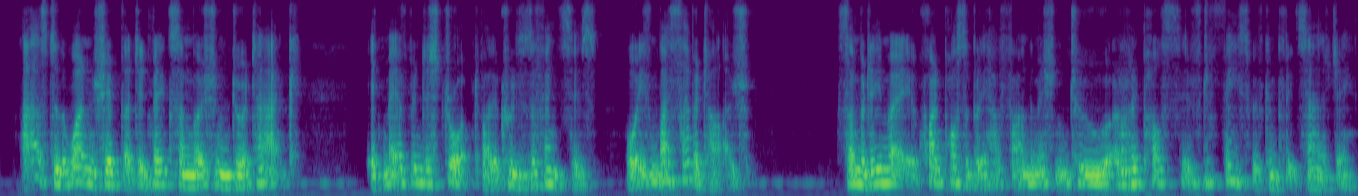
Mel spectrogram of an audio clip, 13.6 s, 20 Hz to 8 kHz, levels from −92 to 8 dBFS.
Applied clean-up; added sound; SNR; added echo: none; none; none; reverberation time 0.4 s.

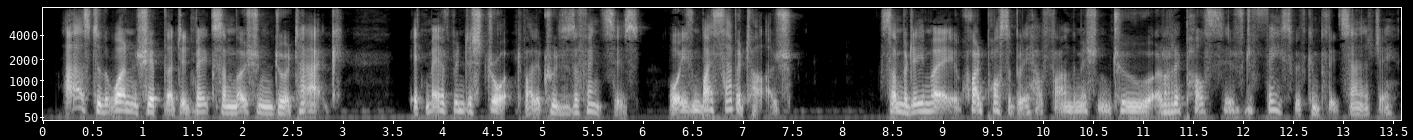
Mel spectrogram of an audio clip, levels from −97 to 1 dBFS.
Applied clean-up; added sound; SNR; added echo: none; none; none; none.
